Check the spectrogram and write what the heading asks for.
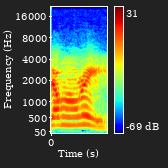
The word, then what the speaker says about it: Henri: This is Henri Vibbard. He pronounces it Henri.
